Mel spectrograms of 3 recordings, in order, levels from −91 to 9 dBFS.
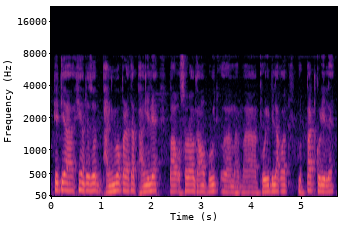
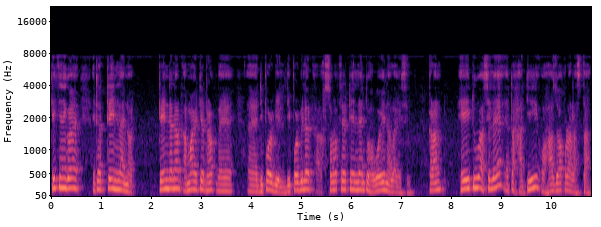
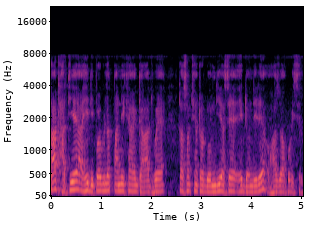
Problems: background sounds at intervals, background conversations at intervals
